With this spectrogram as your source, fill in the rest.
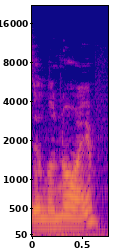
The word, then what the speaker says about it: Illinois: say Illinois, I'm like, the S is silent first of all, so it's Illinois, and then they're just like, well, why is there an S?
